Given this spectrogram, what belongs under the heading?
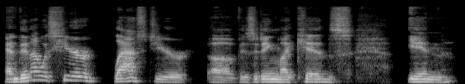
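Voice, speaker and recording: An older American man in his seventies, chatting as an interview guest at an even middle pitch. He talks in a halting way, stopping and restarting phrases with plenty of fillers. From United States. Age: 70s. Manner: hesitant, many restarts and fillers. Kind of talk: casual interview conversation.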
